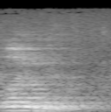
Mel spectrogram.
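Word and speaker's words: לוּן: It's Luwn, but it's pronounced lun.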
